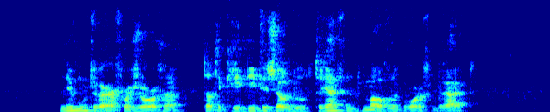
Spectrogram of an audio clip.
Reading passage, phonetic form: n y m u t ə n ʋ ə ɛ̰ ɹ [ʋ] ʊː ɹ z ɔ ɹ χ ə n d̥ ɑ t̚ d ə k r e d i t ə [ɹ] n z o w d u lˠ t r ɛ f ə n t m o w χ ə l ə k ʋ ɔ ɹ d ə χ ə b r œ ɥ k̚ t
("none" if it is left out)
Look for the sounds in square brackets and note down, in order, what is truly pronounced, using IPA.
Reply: v, none

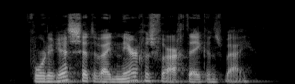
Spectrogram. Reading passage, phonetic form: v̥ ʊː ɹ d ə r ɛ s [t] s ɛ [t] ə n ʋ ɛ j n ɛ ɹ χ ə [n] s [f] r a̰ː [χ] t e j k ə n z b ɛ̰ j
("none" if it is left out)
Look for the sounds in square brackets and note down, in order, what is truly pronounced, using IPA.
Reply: t, t, n, f, χ

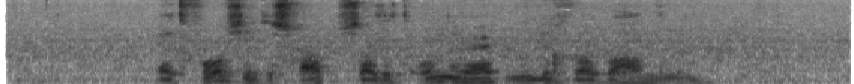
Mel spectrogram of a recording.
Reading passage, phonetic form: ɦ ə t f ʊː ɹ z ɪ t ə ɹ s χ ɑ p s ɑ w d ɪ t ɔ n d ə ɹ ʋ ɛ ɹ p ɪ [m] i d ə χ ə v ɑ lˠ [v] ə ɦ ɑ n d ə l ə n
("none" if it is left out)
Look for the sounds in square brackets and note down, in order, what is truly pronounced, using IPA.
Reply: n, b

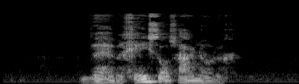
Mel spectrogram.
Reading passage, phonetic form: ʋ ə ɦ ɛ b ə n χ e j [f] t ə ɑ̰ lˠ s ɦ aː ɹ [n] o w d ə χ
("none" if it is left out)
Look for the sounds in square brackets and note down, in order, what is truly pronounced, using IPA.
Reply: s, n

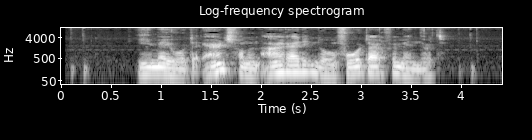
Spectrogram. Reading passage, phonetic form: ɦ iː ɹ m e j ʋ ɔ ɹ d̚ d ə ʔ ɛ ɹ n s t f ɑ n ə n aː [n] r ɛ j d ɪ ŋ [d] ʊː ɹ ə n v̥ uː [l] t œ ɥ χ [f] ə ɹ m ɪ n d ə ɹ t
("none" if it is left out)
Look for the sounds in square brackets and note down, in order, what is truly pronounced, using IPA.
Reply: n, d, ɹ, f

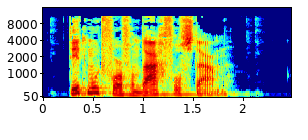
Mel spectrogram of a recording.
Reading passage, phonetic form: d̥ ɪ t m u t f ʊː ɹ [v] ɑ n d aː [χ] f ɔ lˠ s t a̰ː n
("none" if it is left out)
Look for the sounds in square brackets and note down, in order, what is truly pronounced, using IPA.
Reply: v, χ

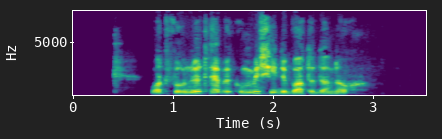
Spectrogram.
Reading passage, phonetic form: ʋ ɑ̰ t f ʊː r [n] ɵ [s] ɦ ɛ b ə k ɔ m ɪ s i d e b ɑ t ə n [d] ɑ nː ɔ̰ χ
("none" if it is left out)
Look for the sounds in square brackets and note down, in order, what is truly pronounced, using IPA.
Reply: n, t, d

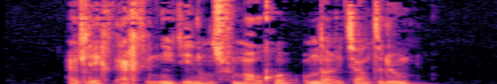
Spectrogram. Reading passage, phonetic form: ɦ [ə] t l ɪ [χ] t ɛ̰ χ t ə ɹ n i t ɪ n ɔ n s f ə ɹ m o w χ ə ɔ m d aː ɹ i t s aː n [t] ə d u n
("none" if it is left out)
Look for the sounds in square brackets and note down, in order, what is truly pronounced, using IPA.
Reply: ə, χ, t

